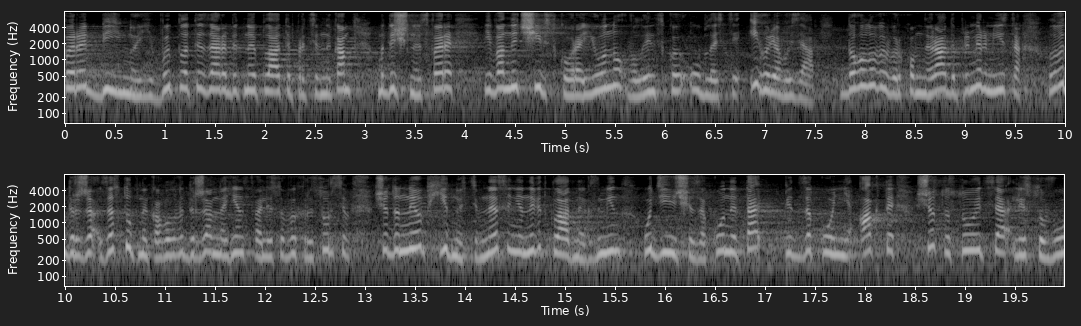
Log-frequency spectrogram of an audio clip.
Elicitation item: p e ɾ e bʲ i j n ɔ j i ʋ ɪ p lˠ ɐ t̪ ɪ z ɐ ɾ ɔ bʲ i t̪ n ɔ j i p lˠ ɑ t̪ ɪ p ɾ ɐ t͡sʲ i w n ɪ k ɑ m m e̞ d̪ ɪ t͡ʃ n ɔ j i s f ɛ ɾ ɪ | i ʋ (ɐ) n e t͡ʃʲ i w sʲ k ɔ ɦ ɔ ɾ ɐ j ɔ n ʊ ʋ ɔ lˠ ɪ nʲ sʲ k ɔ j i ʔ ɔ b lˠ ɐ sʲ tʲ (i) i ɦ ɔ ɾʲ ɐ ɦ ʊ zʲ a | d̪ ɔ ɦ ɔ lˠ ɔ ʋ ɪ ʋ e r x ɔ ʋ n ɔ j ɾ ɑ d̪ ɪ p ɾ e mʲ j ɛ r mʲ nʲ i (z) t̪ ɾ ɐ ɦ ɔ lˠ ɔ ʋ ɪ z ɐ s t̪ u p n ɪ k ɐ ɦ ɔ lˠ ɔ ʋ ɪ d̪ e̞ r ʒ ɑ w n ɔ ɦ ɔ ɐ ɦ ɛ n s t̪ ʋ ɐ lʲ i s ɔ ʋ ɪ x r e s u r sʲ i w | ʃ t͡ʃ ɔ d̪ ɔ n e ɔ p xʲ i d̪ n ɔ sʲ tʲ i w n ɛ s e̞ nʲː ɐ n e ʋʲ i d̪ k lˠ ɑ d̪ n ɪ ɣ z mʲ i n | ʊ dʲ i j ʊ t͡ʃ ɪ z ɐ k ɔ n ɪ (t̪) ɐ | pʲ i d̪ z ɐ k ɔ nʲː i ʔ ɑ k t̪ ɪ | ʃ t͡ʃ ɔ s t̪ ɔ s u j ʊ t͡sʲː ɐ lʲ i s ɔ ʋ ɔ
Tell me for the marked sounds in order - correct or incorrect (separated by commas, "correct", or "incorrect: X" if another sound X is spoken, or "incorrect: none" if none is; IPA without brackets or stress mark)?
correct, correct, incorrect: s, correct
